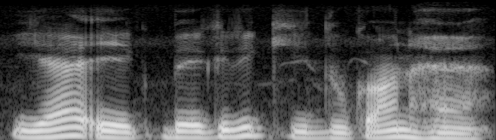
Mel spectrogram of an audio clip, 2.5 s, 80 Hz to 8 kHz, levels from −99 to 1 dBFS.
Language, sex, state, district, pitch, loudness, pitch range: Hindi, male, Uttar Pradesh, Saharanpur, 135 Hz, -17 LUFS, 125-145 Hz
